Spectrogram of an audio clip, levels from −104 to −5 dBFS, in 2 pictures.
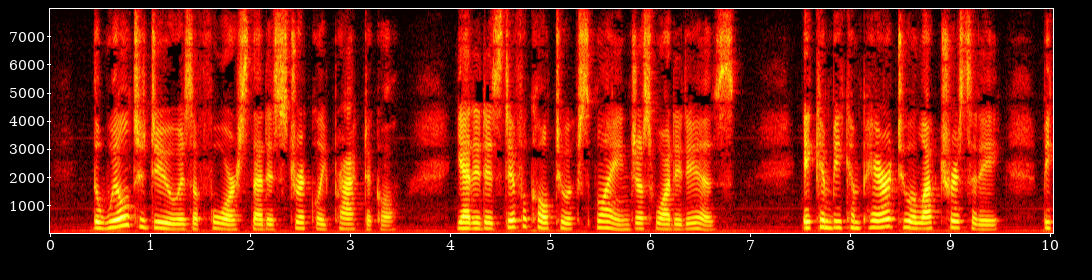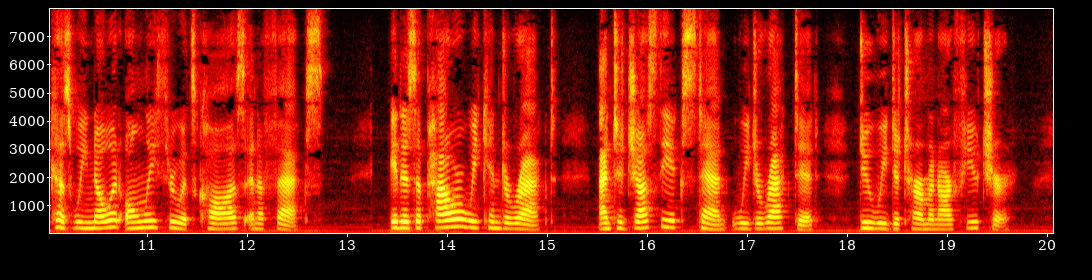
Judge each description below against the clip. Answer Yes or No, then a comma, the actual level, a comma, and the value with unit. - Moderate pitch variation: Yes, average, 3.6 semitones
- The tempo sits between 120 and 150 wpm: No, average, 170 wpm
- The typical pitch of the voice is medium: No, high, 200 Hz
